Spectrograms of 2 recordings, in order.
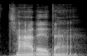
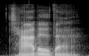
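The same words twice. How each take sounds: No difference in how they are said.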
